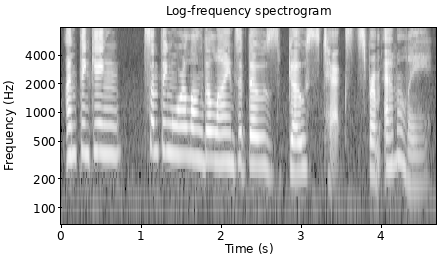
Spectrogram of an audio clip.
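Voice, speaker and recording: A woman's voice: high voice, very animated, moderate pace, fairly bright tone, no echo. A woman playing a scheming, ambitious and gossipy young actress in a radio drama, wheedling and conspiratorial. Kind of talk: interactive radio drama acting.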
